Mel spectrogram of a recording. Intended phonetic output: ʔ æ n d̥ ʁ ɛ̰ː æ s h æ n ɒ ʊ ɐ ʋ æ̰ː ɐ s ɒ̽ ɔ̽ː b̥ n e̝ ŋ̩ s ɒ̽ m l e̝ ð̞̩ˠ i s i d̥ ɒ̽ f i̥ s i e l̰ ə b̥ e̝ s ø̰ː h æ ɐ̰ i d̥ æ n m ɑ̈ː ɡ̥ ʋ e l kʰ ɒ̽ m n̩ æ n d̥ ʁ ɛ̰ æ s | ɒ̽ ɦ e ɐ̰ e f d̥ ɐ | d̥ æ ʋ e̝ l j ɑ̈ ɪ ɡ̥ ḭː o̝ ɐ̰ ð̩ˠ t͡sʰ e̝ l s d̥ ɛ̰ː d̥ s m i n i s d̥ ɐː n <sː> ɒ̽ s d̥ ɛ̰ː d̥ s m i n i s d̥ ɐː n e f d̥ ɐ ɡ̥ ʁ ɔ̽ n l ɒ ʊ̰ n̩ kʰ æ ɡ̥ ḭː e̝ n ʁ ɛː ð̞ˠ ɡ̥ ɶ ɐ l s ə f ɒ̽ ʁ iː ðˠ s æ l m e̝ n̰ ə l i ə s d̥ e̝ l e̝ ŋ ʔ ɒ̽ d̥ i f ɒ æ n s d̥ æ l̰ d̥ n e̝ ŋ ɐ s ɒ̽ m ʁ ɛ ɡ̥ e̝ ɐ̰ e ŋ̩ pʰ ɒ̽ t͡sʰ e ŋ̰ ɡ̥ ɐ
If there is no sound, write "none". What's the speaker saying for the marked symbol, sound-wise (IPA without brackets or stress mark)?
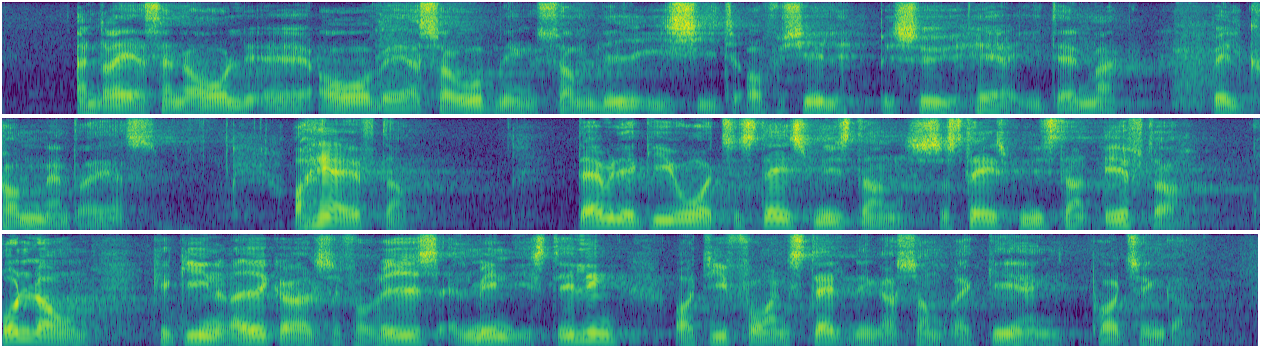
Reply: s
